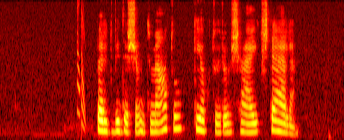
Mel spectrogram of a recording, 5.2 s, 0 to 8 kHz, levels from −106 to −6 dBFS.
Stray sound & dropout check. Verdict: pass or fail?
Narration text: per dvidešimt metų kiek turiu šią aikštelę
fail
